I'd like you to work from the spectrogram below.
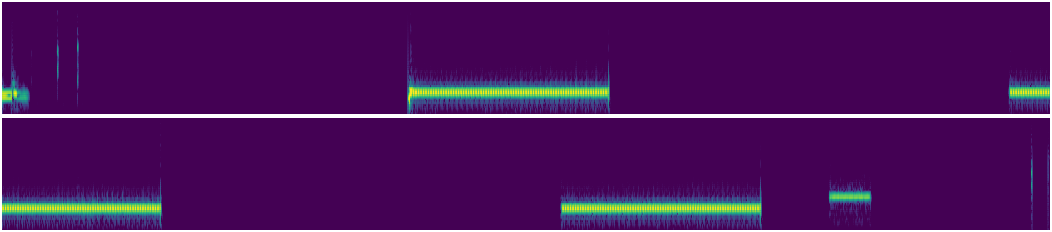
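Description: Telephone tones during a call transfer: three long, steady tones evenly spaced by silence, then one short, higher tone at the end.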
